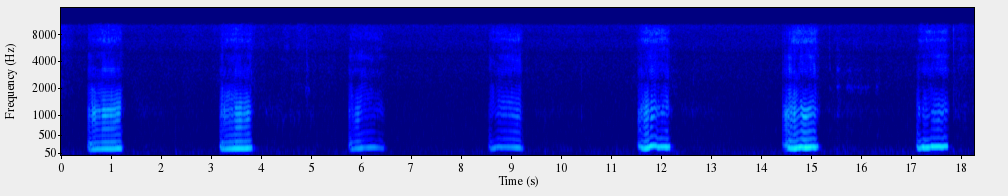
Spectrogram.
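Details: Merle Chihuahua sleeping, with seven tonal snores over about 18 seconds (roughly 23 a minute), one with each breath in; ordinary snoring in a sleeping small dog.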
